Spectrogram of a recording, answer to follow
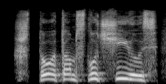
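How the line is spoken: Paranoid shout, general. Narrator (Russian): закричал генерал, которому повсюду чудились враги

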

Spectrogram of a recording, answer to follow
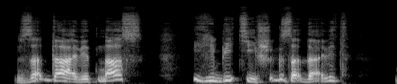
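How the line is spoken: Tearful peasant woman lamenting. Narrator (Russian): начала слезливым голосом приговаривать баба

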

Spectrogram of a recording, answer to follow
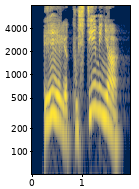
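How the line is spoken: Yelled. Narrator (Russian): завопил Локи

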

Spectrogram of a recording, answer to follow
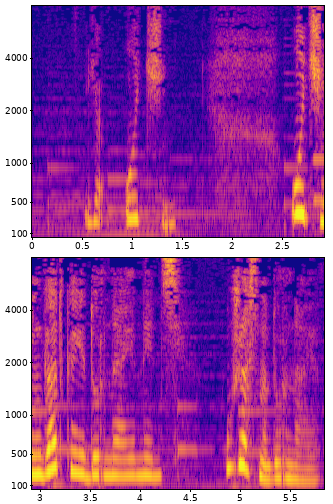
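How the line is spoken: Sobbing. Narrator (Russian): всхлипнула она

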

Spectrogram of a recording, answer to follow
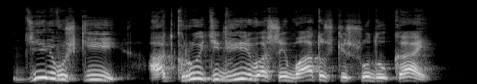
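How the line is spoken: Wolf shouting. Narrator (Russian): волк ... закричал

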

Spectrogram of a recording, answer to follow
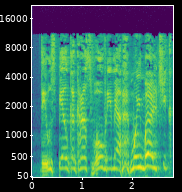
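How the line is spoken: Old man shouting. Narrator (Russian): закричал дедушка Джо

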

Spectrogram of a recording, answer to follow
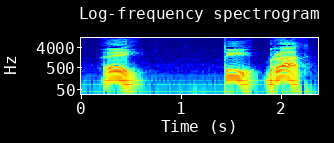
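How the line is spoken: Shouting in turns. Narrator (Russian): кричали они по очереди

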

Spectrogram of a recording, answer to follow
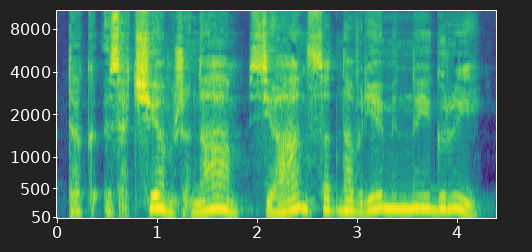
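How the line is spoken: Whisper. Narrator (Russian): зашептал администратор

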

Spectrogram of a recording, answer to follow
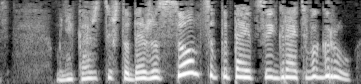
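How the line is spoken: Shouting. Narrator (Russian): закричала она

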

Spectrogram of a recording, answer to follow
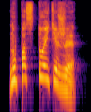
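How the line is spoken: Shouting after someone. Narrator (Russian): крикнул Гарри ей вслед

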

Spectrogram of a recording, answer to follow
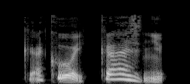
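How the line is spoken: Near-sobbing boy. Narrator (Russian): почти рыдающим голосом спросил мальчик

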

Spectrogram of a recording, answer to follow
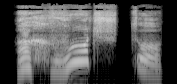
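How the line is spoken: With a deep sigh. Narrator (Russian): сказала пассажирка, глубоко вздохнув

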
